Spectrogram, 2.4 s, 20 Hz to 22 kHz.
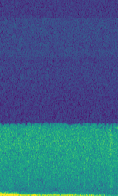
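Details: Symmetric normal vesicular breath sounds heard through a stethoscope on the back along the scapular line, 7th–9th intercostal spaces, right and left.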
